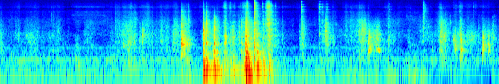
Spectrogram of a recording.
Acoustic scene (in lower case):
kitchen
